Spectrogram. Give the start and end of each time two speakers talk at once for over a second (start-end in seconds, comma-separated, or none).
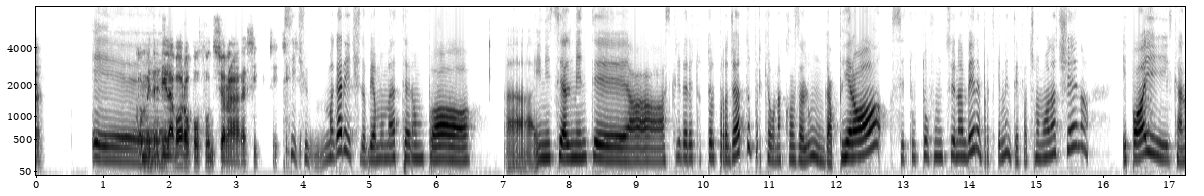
none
